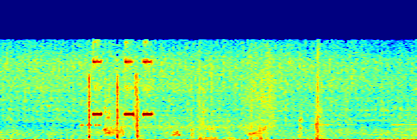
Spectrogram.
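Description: A car door opens and shuts with a thud.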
